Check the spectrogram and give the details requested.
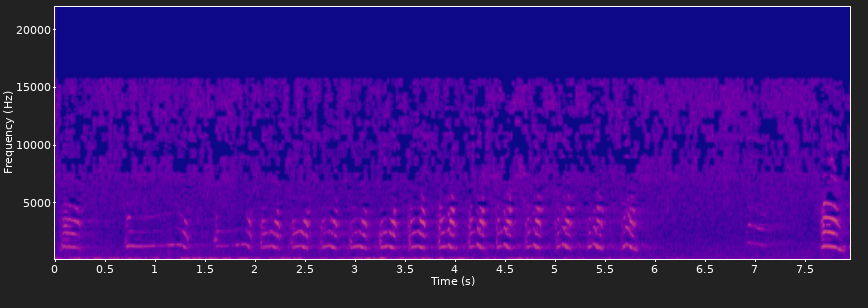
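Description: A bird calling in a rapid series of short rise-and-fall notes, about four a second for several seconds, with a few longer calls before and one after, over a low rumbling background.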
